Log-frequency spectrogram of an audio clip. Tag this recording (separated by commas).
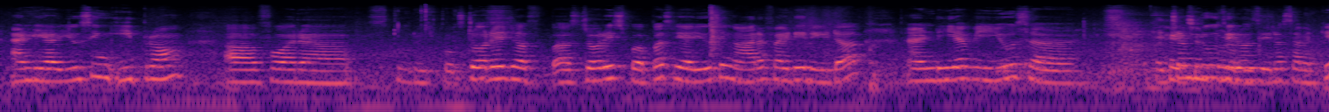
Speech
